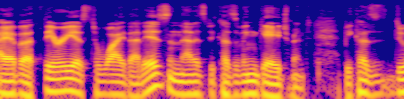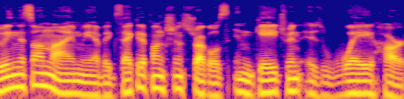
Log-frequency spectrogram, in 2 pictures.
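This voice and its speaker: A man talks at a fairly quick pace with hardly any pauses. His pitch is very deep and low, with ordinary pitch variation. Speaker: executive function coach and former teacher. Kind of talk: webinar presentation. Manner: fast.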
